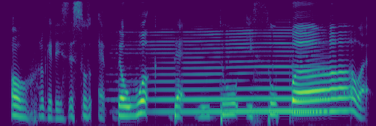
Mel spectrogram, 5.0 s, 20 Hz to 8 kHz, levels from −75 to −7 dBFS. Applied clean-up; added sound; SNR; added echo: neural mask model RNNoise.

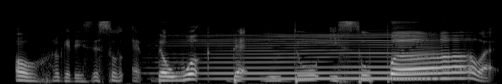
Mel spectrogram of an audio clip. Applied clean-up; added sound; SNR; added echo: none; Bowed string instrument; 7 dB; none.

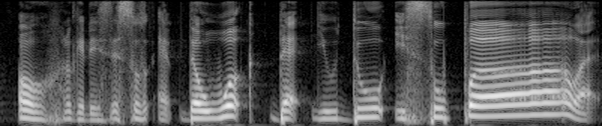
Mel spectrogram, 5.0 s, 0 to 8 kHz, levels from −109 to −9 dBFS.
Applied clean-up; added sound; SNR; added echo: none; none; none; none.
